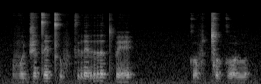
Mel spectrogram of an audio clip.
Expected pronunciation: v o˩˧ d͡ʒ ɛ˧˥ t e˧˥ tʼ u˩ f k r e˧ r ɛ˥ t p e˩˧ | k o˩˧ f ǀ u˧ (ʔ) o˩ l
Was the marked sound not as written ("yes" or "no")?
yes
